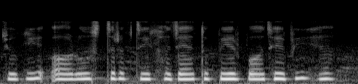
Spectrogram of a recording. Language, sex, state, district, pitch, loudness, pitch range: Hindi, female, Bihar, Patna, 250 Hz, -14 LUFS, 240-260 Hz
